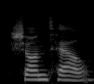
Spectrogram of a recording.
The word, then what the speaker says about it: Chantelle: Chantelle is how we pronounce my name.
